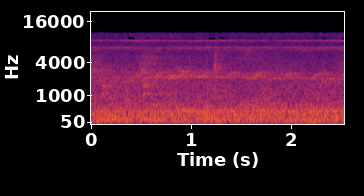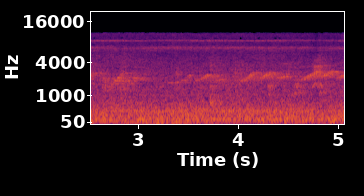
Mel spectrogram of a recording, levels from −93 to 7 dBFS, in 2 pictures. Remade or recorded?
recorded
